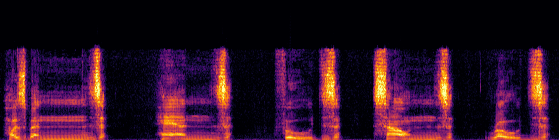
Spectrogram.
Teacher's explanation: Use a light staccato treatment without sustaining the Z. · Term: staccato Z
